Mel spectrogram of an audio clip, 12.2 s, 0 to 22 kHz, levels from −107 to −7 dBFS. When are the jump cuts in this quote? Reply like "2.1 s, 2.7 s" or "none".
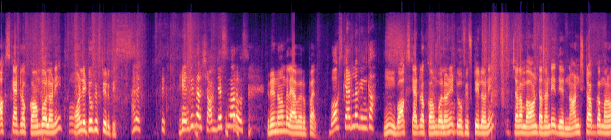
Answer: none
